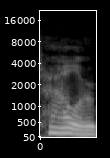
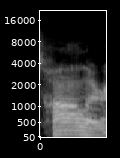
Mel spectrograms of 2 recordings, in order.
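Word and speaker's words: Hole: whispering to myself uh I've always said his name is Hower but it's holler right um cuz I know someone with the same spelling and they pronounce it Hower it's been funny can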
